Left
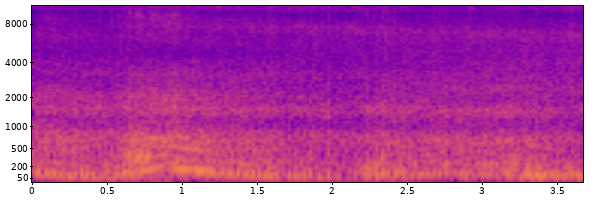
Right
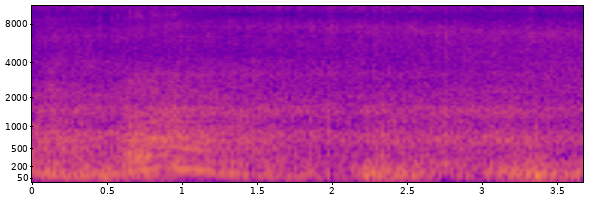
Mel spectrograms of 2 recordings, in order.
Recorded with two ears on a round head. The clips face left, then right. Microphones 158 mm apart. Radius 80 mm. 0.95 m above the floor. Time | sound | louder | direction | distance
0.0 | a motorcycle | left 1 dB | 5° left (ahead or behind) | ?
